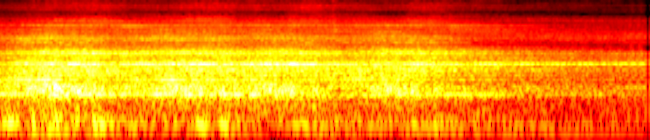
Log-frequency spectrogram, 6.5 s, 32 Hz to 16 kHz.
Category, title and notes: Soundscapes > Urban
ratikka17 copy
The tram driving by was recorded In Tampere, Hervanta. The sound file contains a sound of tram driving by. I used an Iphone 14 to record this sound. It can be used for sound processing applications and projects for example.
traffic, vehicle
